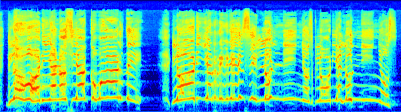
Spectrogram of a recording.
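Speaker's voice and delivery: high desperate shout, near tears; husband shouting. Retold or imitated. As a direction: cry out her name to call her back. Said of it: "mi marido está gritando". (grito desesperado casi llorando)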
